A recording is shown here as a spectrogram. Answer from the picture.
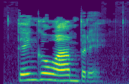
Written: tengo hambre

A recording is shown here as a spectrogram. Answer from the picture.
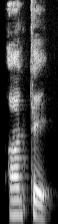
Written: un the

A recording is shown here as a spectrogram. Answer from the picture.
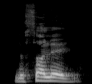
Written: le soleil

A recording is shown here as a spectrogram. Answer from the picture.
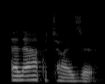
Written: an appetizer

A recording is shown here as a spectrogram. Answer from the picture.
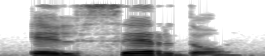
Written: el cerdo

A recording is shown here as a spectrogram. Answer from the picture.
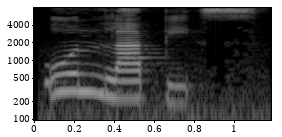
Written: un lapiz

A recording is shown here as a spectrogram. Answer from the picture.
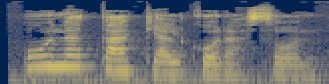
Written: un ataque al corazon

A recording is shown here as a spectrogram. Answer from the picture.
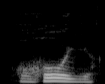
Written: rouille

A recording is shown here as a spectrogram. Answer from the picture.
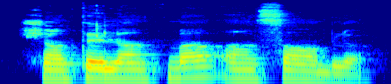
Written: chantez lentement

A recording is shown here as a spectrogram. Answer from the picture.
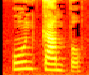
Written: un campo

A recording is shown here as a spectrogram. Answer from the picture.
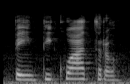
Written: veinticuatro

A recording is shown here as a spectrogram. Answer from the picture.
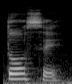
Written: doce

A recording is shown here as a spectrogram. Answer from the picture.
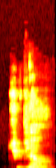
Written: tu viens

